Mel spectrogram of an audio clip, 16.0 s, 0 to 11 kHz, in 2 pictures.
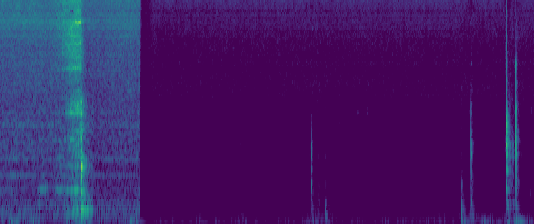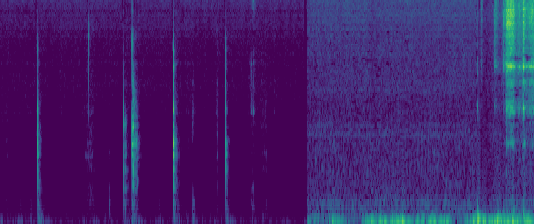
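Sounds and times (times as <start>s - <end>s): blade scraping through glass: 0.6s - 1.4s.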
